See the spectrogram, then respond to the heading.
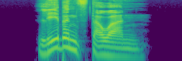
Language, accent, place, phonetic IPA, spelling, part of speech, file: German, Germany, Berlin, [ˈleːbn̩sˌdaʊ̯ɐn], Lebensdauern, noun, De-Lebensdauern.ogg
- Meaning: plural of Lebensdauer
